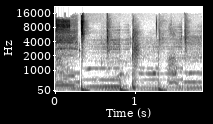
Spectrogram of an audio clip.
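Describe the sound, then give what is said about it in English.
A dog barks three times at a steady pace outside in the street, over a low constant background hum. No one speaks. “Can you hear the dog outside?”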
